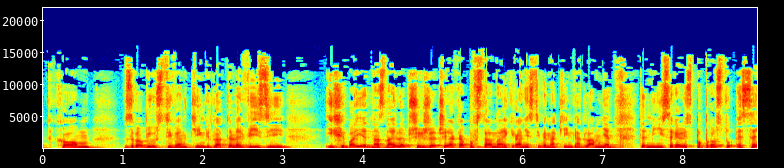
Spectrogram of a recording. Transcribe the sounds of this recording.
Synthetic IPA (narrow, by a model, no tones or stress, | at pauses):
kʰɔm | zɾɔbʲiwst̪ʲivɛnkʲiŋɡd̪lat̪ɛlɛvʲizʲji | ʔixɘbajɛd̪naznajlɛpʂɘɣʐɛt͡ʂɘjakapɔfst̪awanaɛkɾʔaɲɛst̪ʲivɛnakʲiŋɡad̪lamɲɛt̪ɛnmʲiɲisɛɾʲjaljɛst̪pɔpɾɔst̪uʔɛsɛ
